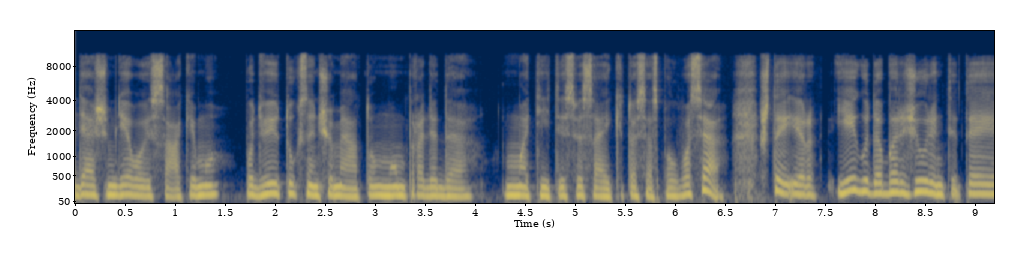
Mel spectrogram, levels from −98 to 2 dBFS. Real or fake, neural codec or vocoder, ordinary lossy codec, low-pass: real; none; MP3, 96 kbps; 9.9 kHz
